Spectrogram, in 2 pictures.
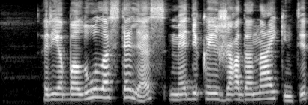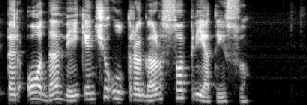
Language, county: Lithuanian, Vilnius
